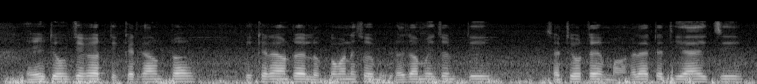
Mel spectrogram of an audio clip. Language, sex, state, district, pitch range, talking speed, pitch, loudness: Odia, male, Odisha, Khordha, 110-125 Hz, 145 wpm, 125 Hz, -19 LUFS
